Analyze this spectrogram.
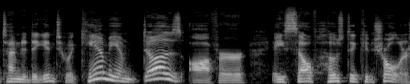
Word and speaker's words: Cambium: but one of the things about aruba ruckus cadmium uh can cam beam i'm always saying their name wrong cambium uh they may they all make good products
